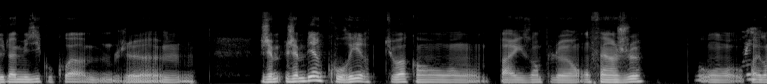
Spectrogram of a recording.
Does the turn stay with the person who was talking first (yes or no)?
yes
